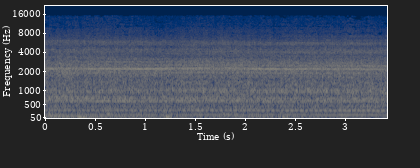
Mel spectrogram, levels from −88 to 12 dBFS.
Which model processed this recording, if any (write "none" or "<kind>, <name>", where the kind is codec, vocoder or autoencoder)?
vocoder, BigVGAN v2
